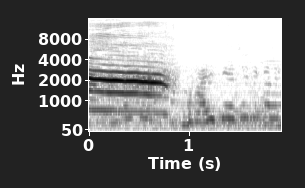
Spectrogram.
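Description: A young boy shouts loudly up close.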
